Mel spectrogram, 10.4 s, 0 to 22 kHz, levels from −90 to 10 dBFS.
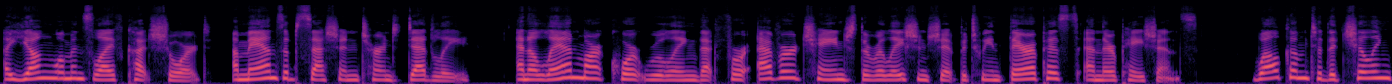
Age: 30-49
